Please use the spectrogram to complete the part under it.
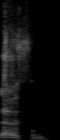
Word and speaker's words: Dothan: Is that, am I saying it right? Dothan? – I was at Dothan.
